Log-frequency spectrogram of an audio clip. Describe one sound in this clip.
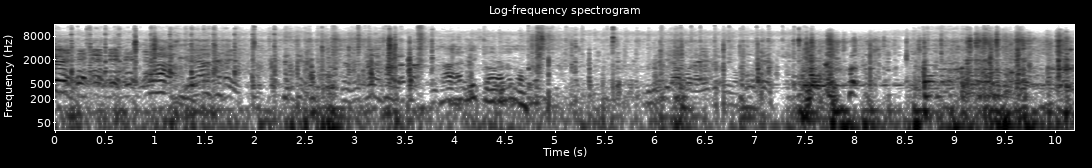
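Bicycles rattle and clatter as they are pushed over rocks.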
